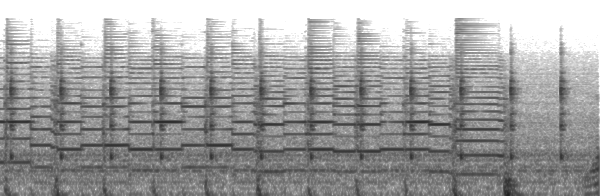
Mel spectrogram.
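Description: Electric guitar playing a legato hammer-on and pull-off exercise, a quick run of changing notes in time with a metronome clicking twice a second. It ends on a held note that stops about five seconds in.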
